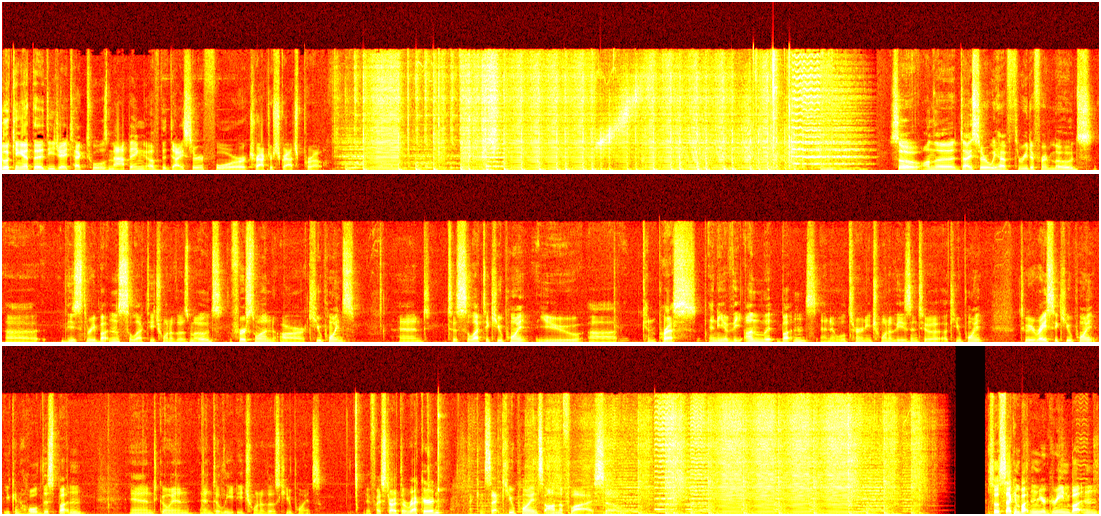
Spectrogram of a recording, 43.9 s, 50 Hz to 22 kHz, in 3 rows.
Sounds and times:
Speech: 0.0s - 4.4s, 11.8s - 30.4s, 31.0s - 37.6s, 42.4s - 43.8s
Music: 4.4s - 11.8s, 35.3s - 43.8s.

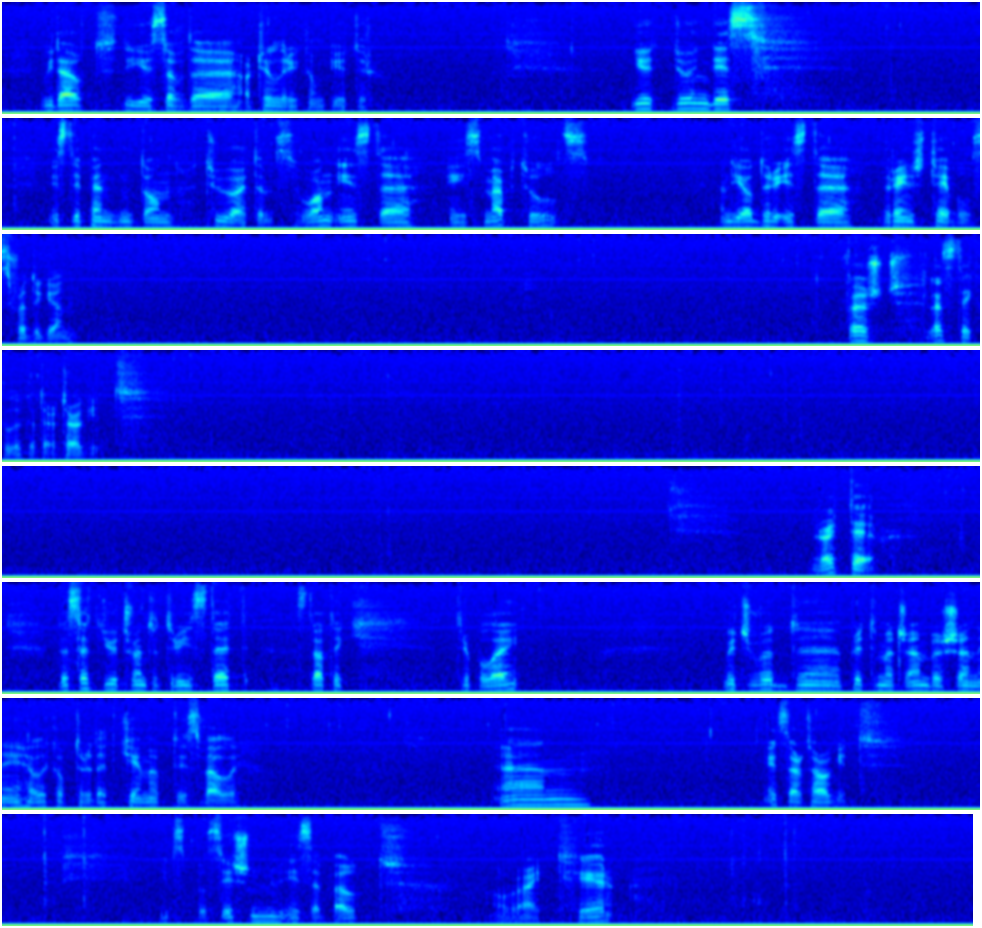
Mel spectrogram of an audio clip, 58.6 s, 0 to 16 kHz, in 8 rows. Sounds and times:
Speech: 0.3s - 2.9s, 4.7s - 6.1s, 7.7s - 11.8s, 12.7s - 15.3s, 21.0s - 23.2s, 35.4s - 36.1s, 37.1s - 39.5s, 40.1s - 40.6s, 42.1s - 45.9s, 47.7s - 48.5s, 49.7s - 50.8s, 52.6s - 56.1s.

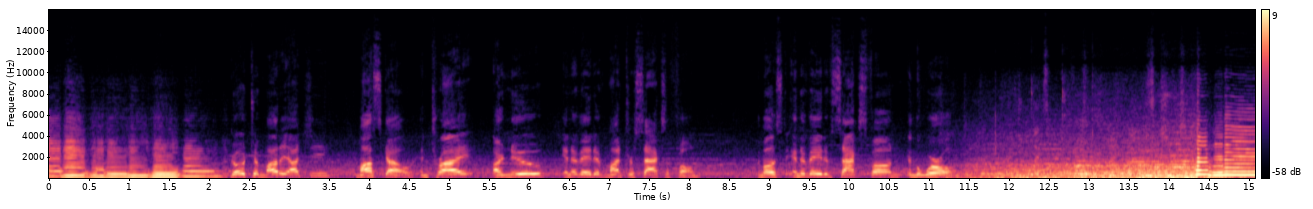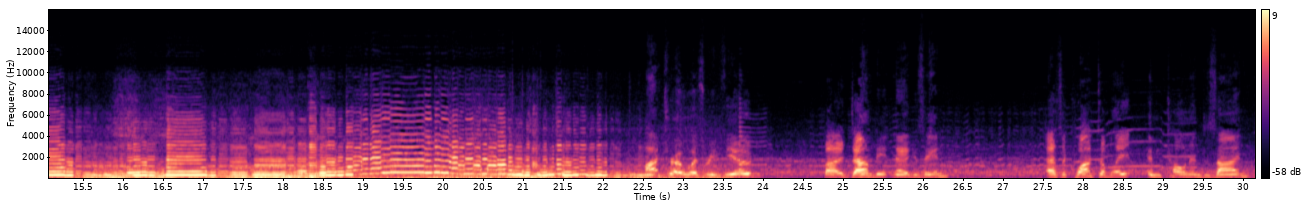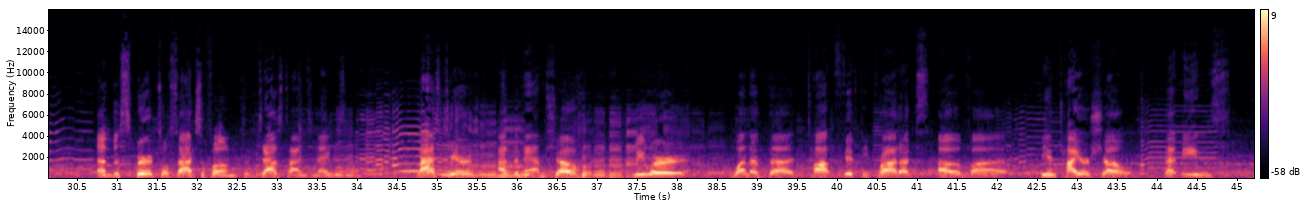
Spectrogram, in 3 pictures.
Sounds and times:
Music: 0.0s - 2.6s, 11.4s - 40.6s, 41.4s - 45.2s
Speech: 22.5s - 24.0s, 30.8s - 34.0s, 34.8s - 36.8s, 37.5s - 44.9s.

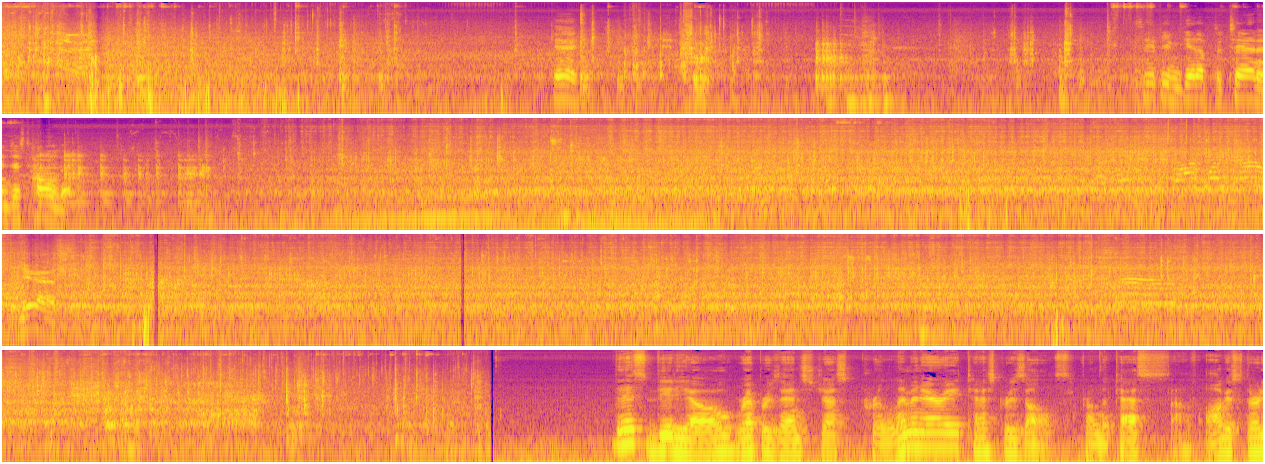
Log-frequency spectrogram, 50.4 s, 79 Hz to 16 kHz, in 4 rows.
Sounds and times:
Skateboard: 33.6s - 42.8s.

